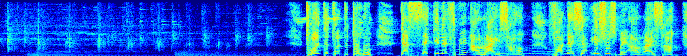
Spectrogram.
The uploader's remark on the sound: This is a Sunday service Recorded live from the VOG premise at Blue Lagoon, Sakaman.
